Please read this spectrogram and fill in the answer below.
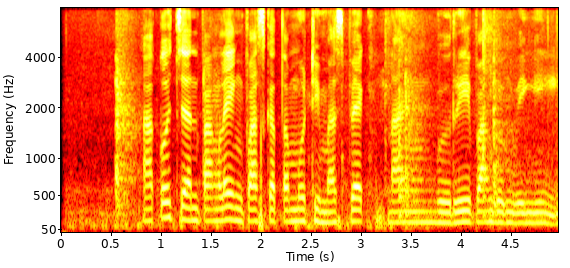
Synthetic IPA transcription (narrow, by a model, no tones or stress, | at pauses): ʔakud̥ʒ̥a̤npaŋlɪŋpaskət̪əmud̪̥i̤masb̥ɛk̚naŋmbuɾipaŋɡʊŋwiŋɡiŋ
